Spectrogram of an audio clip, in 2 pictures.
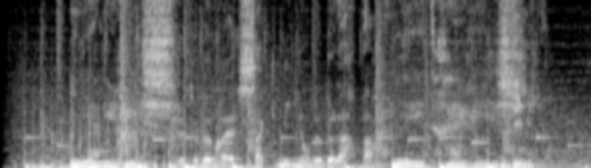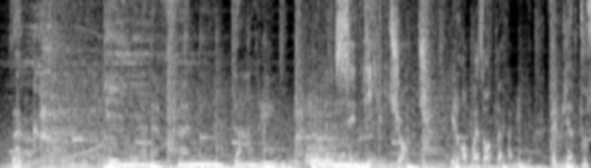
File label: French Promo Tv; Français; sensuel; ABC; Billboard Dirty Sexy Money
